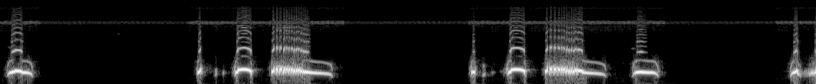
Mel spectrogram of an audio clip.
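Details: Spotted dove cooing, from Cambodia and used as a trapping lure: a short soft phrase of low coos with one longer, falling croon, repeated about every two and a half seconds. Quiet gaps separate the phrases, over a thin steady high whine.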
